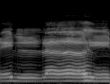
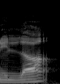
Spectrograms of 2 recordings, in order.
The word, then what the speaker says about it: الله: بعضی اینجا الله رو مفخم تلفظ میکنن و این اشتباهه چون قبل از لفظ جلاله کسره اومده. میگیم من دون الله، دون الله، من دون الله. دهان از هم باز میشه به خلاف وقتی که مفخم هست دهان جمع میشه. اینجا دهان از هم باز میشه که نازک تلفظ میشه.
